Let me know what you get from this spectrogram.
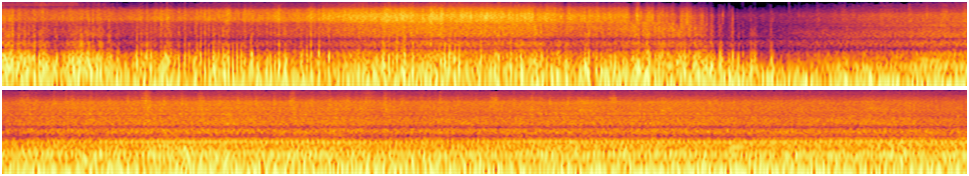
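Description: Loud car engine and exhaust noise, rough and unsteady at first. After a short dip about eight seconds in, it settles into a steady idle.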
